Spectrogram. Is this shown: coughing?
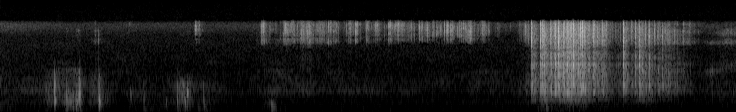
no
